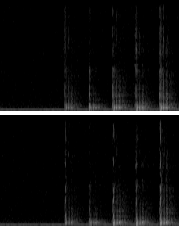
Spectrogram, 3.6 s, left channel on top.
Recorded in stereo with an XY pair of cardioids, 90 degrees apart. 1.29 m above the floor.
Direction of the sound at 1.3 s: 70° left.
